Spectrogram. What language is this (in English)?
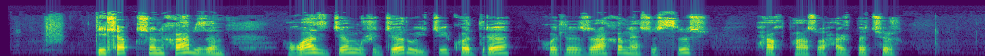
Kabardian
